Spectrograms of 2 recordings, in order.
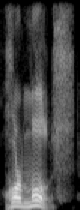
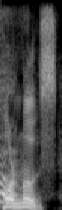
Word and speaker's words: Hormuz: Or what I learned, it's Hormuz, not Hormuz. And I've been pronouncing it incorrectly.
